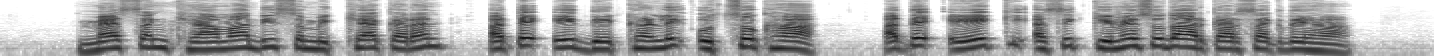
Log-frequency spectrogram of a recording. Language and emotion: Punjabi, happy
